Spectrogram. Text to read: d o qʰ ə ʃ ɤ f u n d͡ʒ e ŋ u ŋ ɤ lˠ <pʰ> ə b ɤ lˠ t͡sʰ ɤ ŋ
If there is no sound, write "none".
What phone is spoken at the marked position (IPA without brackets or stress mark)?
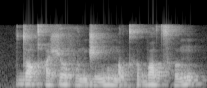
kʰ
